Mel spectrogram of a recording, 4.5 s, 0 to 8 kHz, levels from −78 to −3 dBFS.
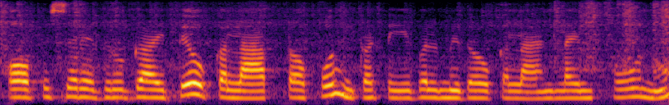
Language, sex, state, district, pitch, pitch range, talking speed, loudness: Telugu, female, Andhra Pradesh, Sri Satya Sai, 220 Hz, 210-235 Hz, 185 wpm, -17 LUFS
